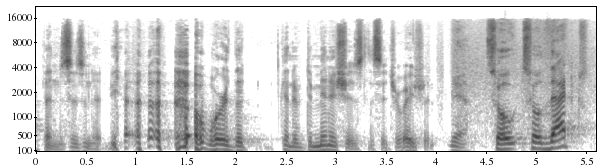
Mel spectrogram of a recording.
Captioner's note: chuckle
